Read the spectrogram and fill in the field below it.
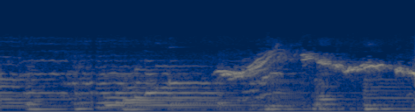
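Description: A bright whistled melody rises and glides over a full musical backing of sustained harmonies, the whistling growing prominent and sliding between notes in the second half.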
